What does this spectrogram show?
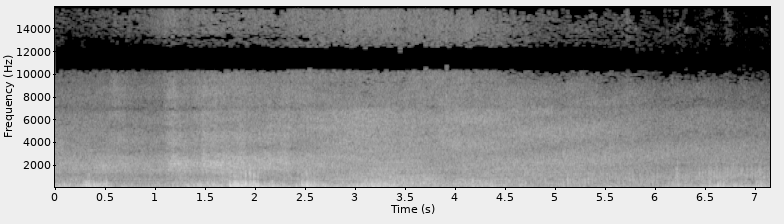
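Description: Rainy city street ambience: a steady hiss of rain and traffic on wet pavement, swelling about two seconds in, with low buffeting of wind on the microphone.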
